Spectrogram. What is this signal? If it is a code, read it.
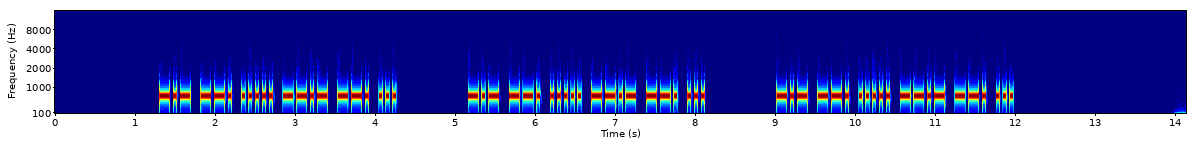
Morse code, heard as a keyed tone, about 28 wpm, 700 Hz. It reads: KG5QGS KG5QGS KG5QGS
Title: USA Call Signs - 6 Characters - Repeated 3x - 28wpm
